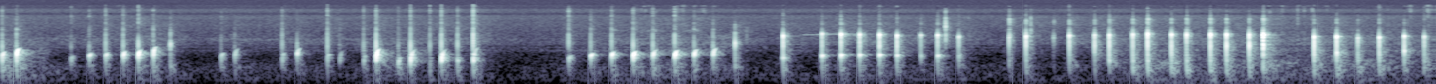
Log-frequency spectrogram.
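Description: Silicone suction-cup snapper fidget ring popping in quick runs of about seven pops a second, each run lasting a second or so with short breaks between. About eight seconds in the pops take on a higher pitch.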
